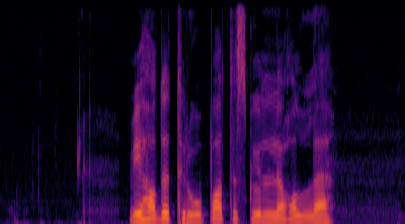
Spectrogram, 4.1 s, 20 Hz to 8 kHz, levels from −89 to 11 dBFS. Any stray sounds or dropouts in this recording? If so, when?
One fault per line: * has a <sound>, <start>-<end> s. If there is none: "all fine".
all fine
